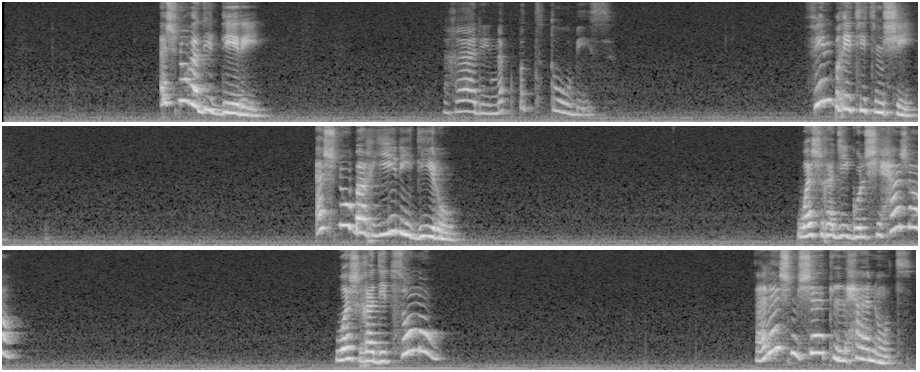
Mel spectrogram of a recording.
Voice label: prompts, Moroccan Arabic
